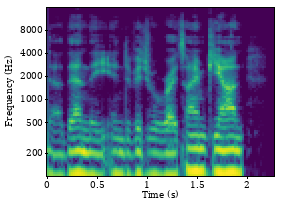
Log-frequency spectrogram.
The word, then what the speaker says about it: Gian: the individual writes i'm gion gi as in gibbon i-a-n-n as in martian it's two syllables from the philippines i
